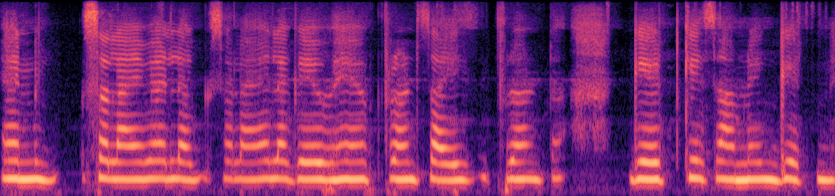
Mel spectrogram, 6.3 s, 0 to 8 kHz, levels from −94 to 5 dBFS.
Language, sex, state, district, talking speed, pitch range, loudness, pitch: Hindi, female, Punjab, Fazilka, 155 wpm, 255-270 Hz, -15 LUFS, 260 Hz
